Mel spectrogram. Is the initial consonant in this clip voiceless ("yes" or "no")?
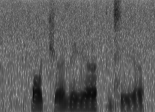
yes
